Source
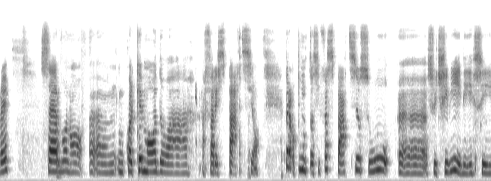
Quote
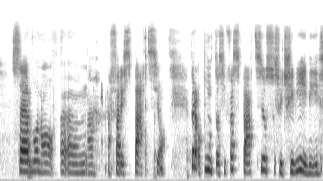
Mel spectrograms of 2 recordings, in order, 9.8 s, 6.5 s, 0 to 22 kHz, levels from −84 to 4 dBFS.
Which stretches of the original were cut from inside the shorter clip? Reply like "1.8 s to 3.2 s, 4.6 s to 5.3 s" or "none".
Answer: 2.3 s to 3.6 s, 7.4 s to 8.6 s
